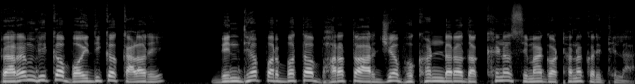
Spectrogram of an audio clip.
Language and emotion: Odia, neutral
